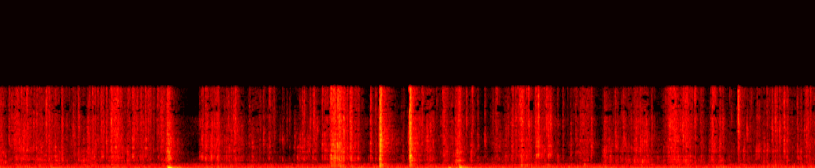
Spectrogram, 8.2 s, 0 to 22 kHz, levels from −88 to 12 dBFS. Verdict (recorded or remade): recorded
